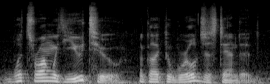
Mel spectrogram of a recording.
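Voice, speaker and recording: An actor playing a henpecked, exasperated husband in an audio drama, grumbling in short bursts. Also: male voice, medium pitch, expressive, normal speed, gravelly, noisy background. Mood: exasperated, defensive.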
